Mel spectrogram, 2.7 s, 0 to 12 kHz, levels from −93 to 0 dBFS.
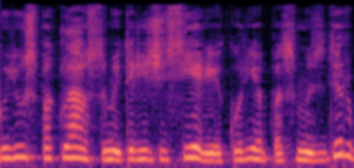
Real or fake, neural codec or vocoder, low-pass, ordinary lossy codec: real; none; 10.8 kHz; AAC, 48 kbps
